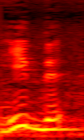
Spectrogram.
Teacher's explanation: دال حروف قلقلہ میں سے اور جزم بھی پایا گیا تو قلقلہ ہوگا، آواز ٹکر کھا کر الگ ہوگی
